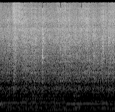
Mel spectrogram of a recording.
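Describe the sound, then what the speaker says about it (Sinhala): Carrot, capsicum and cabbage stir-fry in a hot pan for seafood Mongolian rice, giving a steady, close sizzle with soft stirring scrapes throughout and no talking. "මම කැරට් ටිකක් දානවා ඉස්සෙල්ලා. කැප්සිකම්, කැබේජ්, මේ විදිහට හොඳට කලවම් කරගන්න."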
